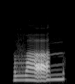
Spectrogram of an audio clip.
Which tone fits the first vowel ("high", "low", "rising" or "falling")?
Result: rising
